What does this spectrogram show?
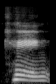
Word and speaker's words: Qeng: I don't know if you guys caught it, but it says King. Well, it's spelled Qeng.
